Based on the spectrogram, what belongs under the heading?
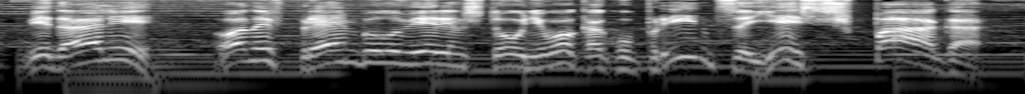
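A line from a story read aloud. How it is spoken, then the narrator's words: Mocking. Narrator (Russian): Эта насмешка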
